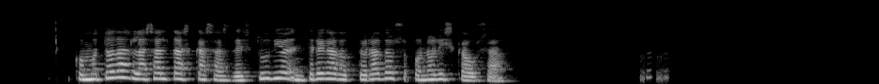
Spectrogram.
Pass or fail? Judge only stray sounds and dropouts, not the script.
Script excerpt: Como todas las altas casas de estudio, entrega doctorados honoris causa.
fail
